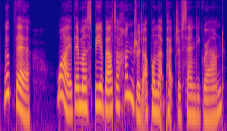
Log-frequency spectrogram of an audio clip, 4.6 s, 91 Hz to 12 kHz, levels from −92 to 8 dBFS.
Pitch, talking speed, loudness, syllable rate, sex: 210 Hz, 210 wpm, -17 LUFS, 5.4 syllables/s, female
